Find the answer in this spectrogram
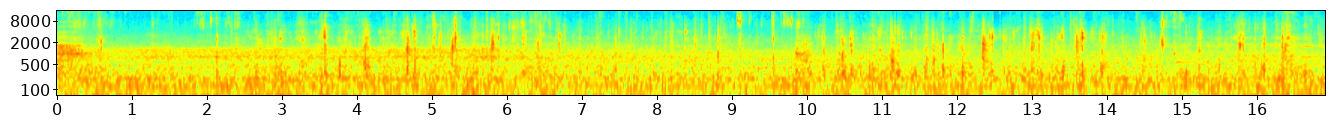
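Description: Close-miked mouth sounds of someone chewing rice and shredded chicken pastil: many small sharp wet clicks and smacks, irregularly spaced.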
